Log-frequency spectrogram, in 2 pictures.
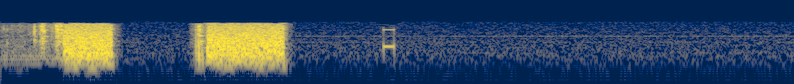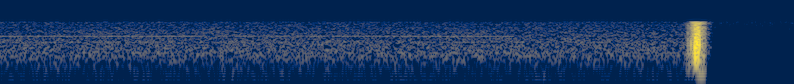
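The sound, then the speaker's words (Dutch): Two loud bursts of radio static, then a quiet open channel with only faint hiss and a thin steady whistle, a carrier signal with no modulation and no voice coming through, ending with a sharp click. “Nou, stond wel een signaaltje, maar ik had geen modulatie.”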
